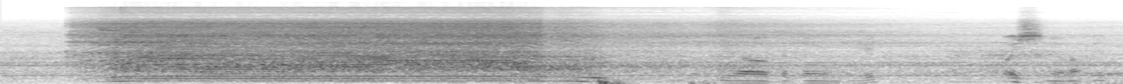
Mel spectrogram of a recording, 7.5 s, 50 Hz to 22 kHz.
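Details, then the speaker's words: Homemade blower built from a used dynamo motor on a zinc-plate mount, fed from a 12 A transformer turned up to maximum: smooth, steady whir with no rattle or wobble, then winding down; previously very noisy, now quiet with strong airflow. "Bagus, suaranya halus. Tidak seperti dulu. Sebelumnya sangat berisik, sekarang sudah tenang."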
